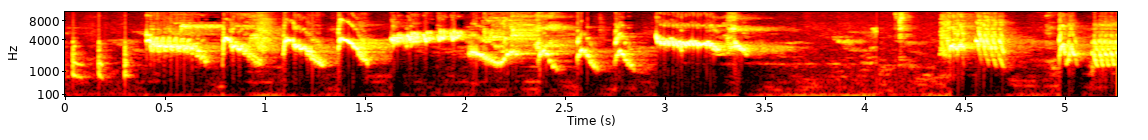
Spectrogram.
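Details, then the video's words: Asian pied starling singing vigorously, a dense run of swooping slurred whistles rising and falling, interspersed with squeaky chirps and harsh scratchy bursts. "MASTERAN BURUNG JALAK SUREN GACOR"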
